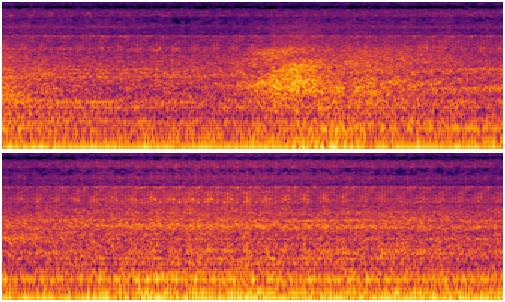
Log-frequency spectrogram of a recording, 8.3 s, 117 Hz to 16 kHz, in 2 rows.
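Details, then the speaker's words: BMW 135i convertible, 3.0 L six-cylinder petrol, at idle with a faint quick ticking and a slight belt noise; owner unsure if the tick is injectors, bottom end or something else. "Il y a un petit cliquetis et puis on entend les courroies un tout petit peu, mais c'est pas non plus flagrant."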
